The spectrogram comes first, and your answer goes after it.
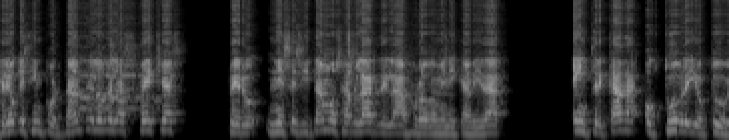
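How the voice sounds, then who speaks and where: This man talks with a high pitch and ordinary pitch variation. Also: moderate pace. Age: 60s. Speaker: online portal founder, commentator. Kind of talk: panel discussion remarks. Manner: halting, many fillers and repetitions.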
